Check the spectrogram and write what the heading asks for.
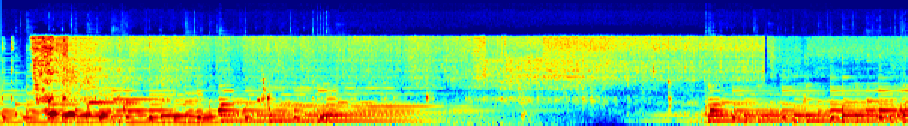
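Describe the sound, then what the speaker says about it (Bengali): Hot oil spooned over pomfret fish frying in a pan, a loud burst of crackling sizzle at the start that settles into steady frying, mixed with tonal background sounds. "ওগুলোর গায়ে একটু গরম তেল দিচ্ছি যেন ফেটে না ওঠে"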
